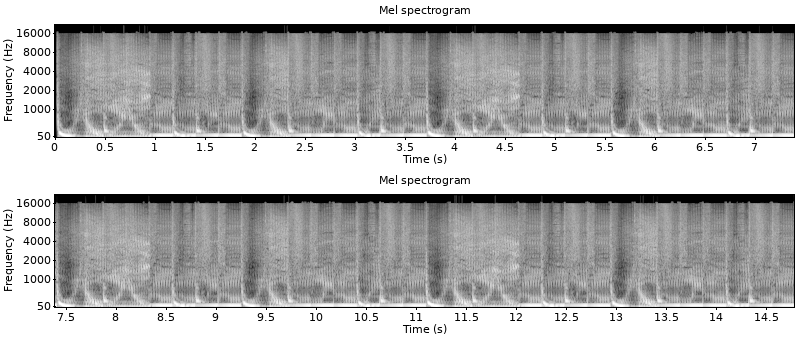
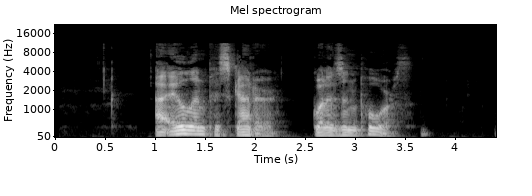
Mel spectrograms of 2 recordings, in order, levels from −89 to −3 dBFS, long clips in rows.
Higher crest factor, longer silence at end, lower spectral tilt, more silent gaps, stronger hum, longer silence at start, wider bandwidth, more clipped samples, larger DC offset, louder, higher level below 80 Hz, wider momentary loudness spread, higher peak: second, 10 dB vs 20 dB; second, 0 s vs 0.7 s; second, -3.5 dB/octave vs -6 dB/octave; neither; neither; second, 0 s vs 1 s; first, 17 kHz vs 11.5 kHz; neither; first, 0.2% vs under 0.1%; first, -11 LUFS vs -23 LUFS; first, -14 dBFS vs -42 dBFS; second, 1 LU vs 14 LU; first, 0 dBFS vs -4 dBFS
